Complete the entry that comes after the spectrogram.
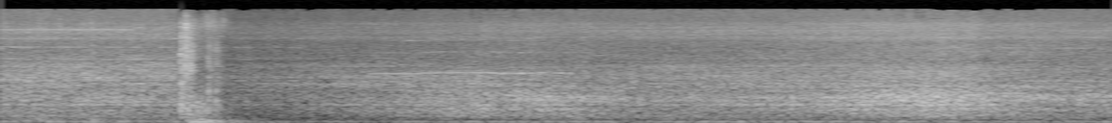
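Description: Freight train of tank cars and covered hoppers rolling past, with a steady rumble of steel wheels on rail. There is a sharp bang about a second in, and the rumble grows louder toward the end.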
